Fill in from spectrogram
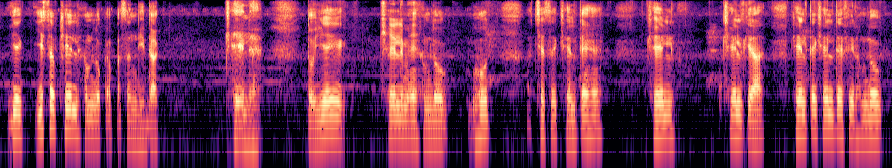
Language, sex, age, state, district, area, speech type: Urdu, male, 30-45, Bihar, Khagaria, rural, spontaneous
